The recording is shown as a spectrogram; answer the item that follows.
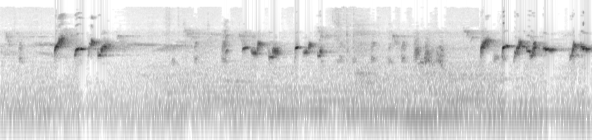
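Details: During ché training and stamina recovery, a red-whiskered bulbul delivers clear, liquid whistled phrases in clusters, a slurred run near the start, a scattered middle and a bright final flourish.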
